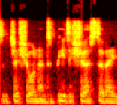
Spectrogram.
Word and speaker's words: Sjöstedt: I mean, really, it's pronounced Sjöstedt, but that's even more difficult. But to think of it just as Sjö and then Stedt. Okay, Sjöstedt. Yeah, exactly. The H at the end is silent.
